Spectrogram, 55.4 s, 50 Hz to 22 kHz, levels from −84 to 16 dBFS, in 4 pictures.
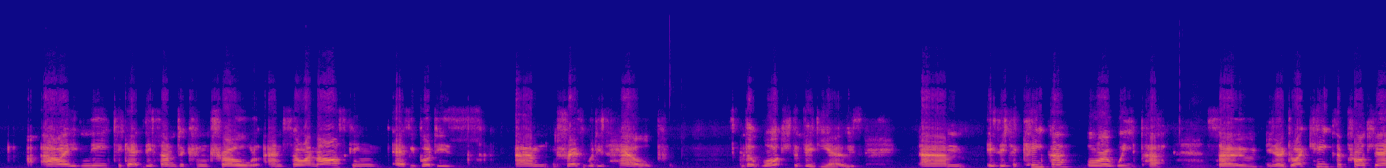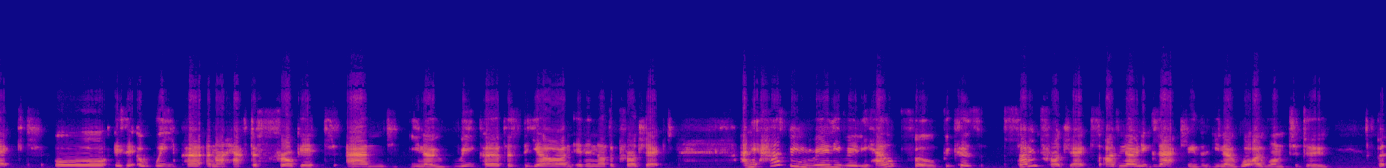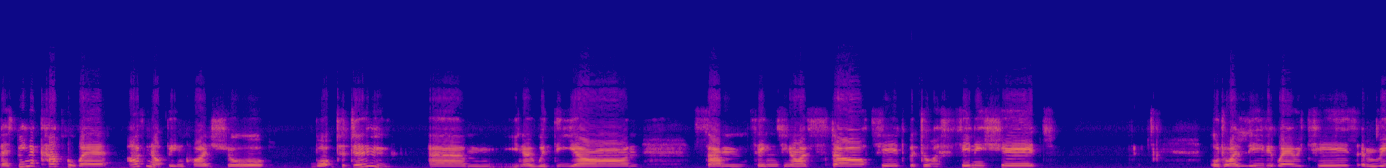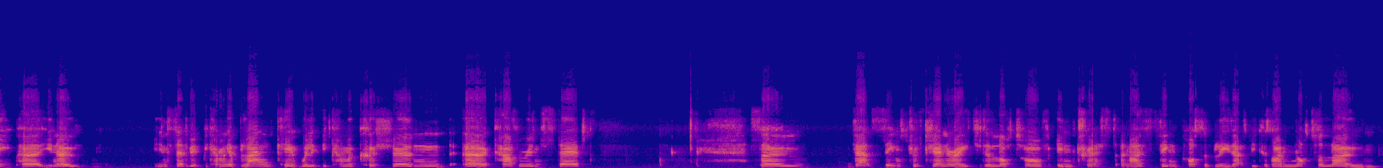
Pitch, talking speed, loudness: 200 Hz, 165 wpm, -26 LUFS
